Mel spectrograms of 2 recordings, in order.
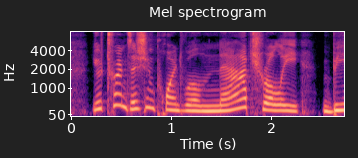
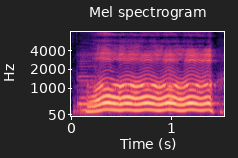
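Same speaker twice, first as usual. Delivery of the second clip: heavy dug-in note; 4 dB louder than usual. Shown as a demonstration. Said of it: "it sounds just like".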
